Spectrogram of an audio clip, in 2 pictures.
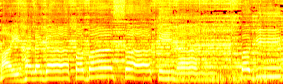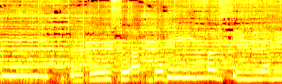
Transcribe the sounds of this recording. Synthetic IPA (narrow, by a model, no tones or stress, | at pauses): mɐjɦɐlɐɡapɐbassaʔakɪnan | pɐɡibi | kʊmpusʊʔɐt̪̚ɡɐbi | mɐɡ̚sɪŋ | lɐmi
